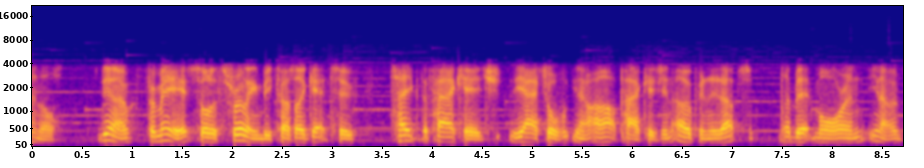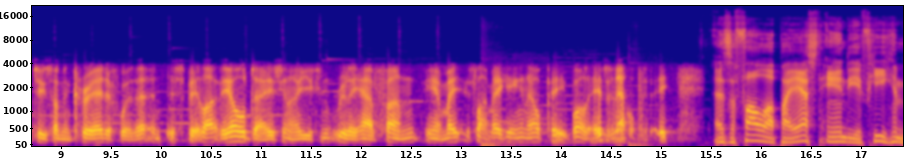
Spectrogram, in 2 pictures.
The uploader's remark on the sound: speaking with the guitar great by phone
